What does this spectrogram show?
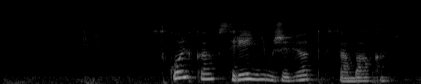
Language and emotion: Russian, neutral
